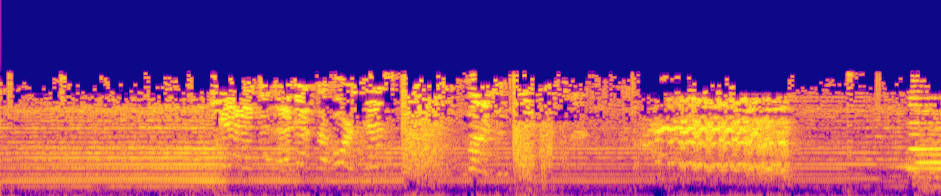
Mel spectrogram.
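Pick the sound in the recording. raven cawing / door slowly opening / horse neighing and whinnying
horse neighing and whinnying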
